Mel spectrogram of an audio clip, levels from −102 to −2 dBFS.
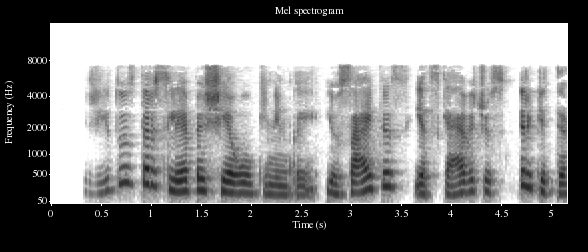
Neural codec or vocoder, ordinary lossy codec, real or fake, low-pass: none; MP3, 48 kbps; real; 7.2 kHz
